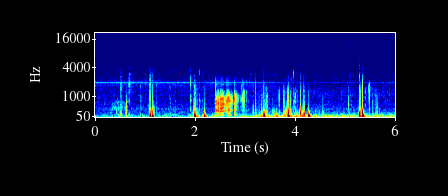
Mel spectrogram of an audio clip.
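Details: Person with a bellyache and loose bowels after eating dog treats: irregular gurgles, pops and a short rumbling growl from the belly as gas and fluid move; stomach growling (borborygmi).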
